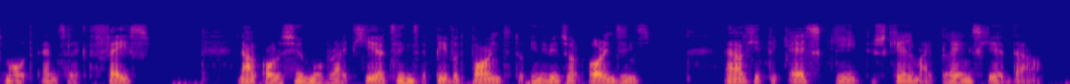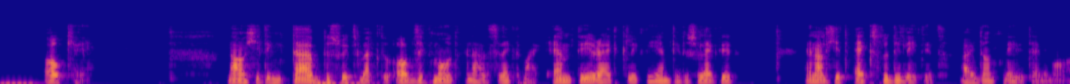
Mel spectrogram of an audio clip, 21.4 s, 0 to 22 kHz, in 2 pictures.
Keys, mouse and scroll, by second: 4.4-6.3 drag, 7.9 s, 11.2-13.0 drag, 14.2 Tab, 16.2-17.8 drag, 17.8 right click, 19.4 x.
